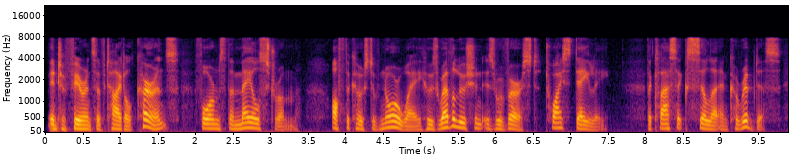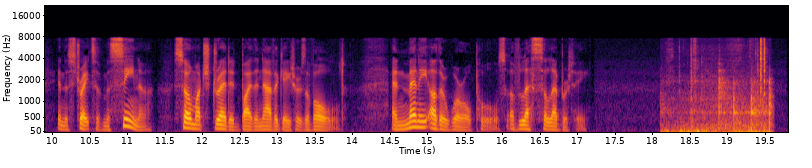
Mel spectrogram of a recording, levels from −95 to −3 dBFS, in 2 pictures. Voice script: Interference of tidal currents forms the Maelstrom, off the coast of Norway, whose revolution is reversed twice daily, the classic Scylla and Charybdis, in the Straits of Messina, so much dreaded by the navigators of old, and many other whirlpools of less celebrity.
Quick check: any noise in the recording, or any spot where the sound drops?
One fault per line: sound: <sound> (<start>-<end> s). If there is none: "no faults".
sound: tap (18.1-19.7 s)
